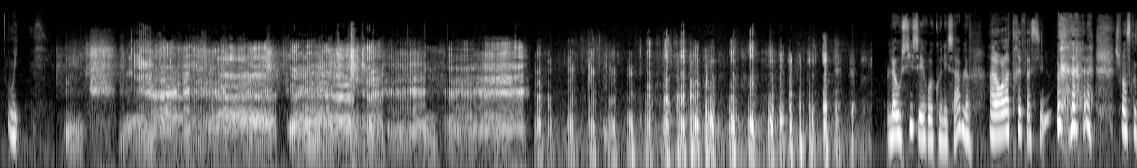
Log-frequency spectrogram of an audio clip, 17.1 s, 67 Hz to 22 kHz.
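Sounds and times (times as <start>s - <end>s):
speech: 0.1s - 1.5s, 13.4s - 17.0s
wild boar grunting, snorting and squealing: 0.8s - 13.2s.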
